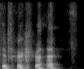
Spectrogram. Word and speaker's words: Hippocrates: It's pronounced Hippocrates.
